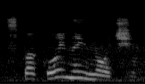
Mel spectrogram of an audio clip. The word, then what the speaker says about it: Спокойной ночи: Спокойной ночи. – Спокойной ночи. – Spokojnoj noci.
